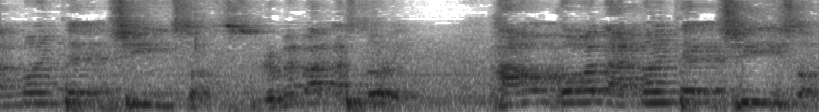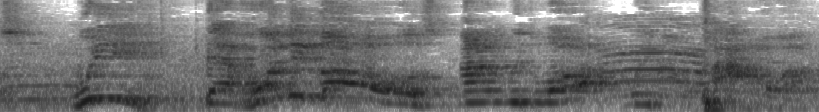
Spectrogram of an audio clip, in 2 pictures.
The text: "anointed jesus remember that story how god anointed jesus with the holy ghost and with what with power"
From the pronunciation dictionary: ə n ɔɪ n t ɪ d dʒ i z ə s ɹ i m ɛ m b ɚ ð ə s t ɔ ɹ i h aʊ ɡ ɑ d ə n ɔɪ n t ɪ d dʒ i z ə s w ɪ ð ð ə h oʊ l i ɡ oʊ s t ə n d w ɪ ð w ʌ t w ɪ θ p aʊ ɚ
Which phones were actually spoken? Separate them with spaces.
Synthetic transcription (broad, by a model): n ɔɪ n t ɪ d dʒ i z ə s ɹ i m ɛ m b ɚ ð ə s t ɔ ɹ i h aʊ ɡ ɑ d ə n ɔɪ n t ɪ d dʒ i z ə s w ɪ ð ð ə h oʊ l i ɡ oʊ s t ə n w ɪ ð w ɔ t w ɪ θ p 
